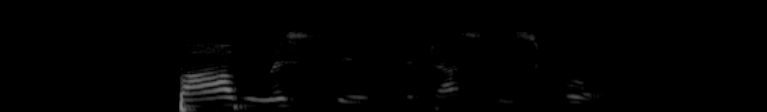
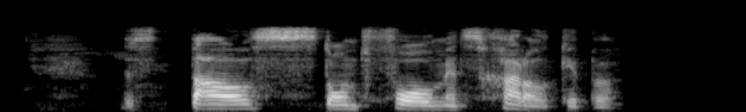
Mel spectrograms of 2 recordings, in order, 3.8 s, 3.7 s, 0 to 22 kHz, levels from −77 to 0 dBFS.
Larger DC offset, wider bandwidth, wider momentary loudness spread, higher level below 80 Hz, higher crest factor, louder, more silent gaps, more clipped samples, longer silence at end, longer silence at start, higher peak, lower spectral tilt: neither; second, 7.4 kHz vs 8.4 kHz; about the same, 21 LU vs 19 LU; second, -84 dBFS vs -68 dBFS; first, 26 dB vs 18 dB; second, -50 LUFS vs -18 LUFS; first, 1.89-2.02 s vs 0.90-0.94 s; neither; first, 0.85 s vs 0.65 s; first, 0.9 s vs 0.65 s; second, -28 dBFS vs -2 dBFS; first, -4.5 dB/octave vs -1.5 dB/octave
